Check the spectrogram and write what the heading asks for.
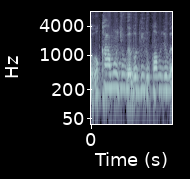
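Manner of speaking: high-pitched mock comeback; husband retorting. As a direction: throw the blame back, pitched well up. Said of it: "Suaminya balas lagi juga".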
